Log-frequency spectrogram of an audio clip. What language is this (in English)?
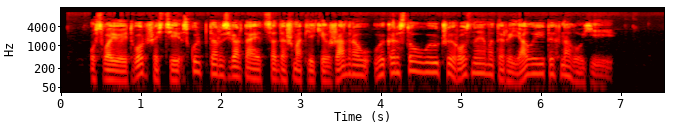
Belarusian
